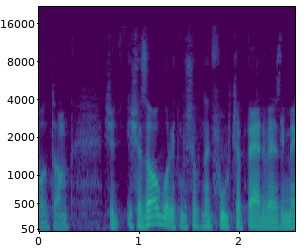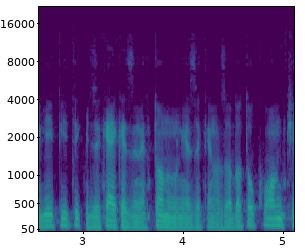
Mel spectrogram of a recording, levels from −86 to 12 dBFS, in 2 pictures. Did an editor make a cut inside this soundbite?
yes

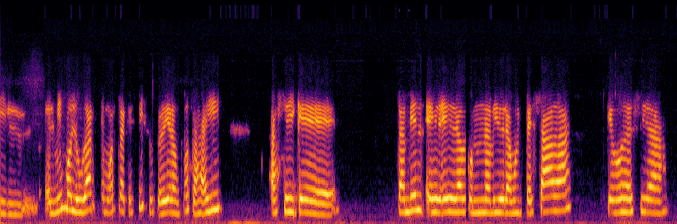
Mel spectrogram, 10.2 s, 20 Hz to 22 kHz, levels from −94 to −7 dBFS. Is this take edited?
yes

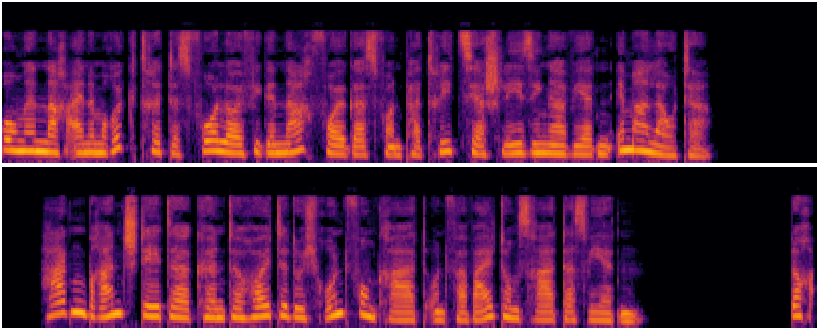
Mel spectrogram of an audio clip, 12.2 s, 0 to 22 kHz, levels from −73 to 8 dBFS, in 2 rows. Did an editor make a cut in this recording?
yes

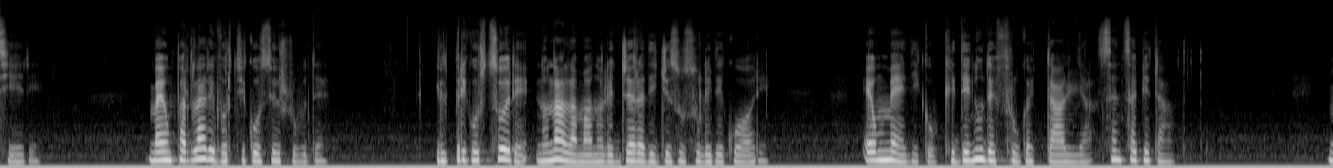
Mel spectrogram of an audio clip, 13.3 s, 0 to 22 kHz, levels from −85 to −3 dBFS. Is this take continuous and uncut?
no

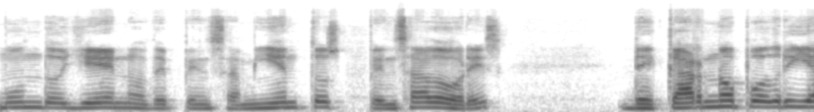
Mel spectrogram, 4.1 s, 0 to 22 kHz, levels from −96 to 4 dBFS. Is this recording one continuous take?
no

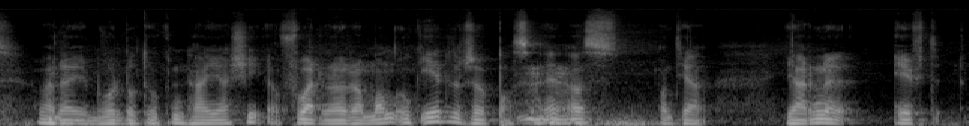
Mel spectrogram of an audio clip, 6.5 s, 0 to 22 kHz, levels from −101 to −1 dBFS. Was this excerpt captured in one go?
yes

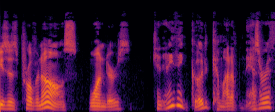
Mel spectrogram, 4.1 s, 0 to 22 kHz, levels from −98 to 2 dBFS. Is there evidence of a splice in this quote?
yes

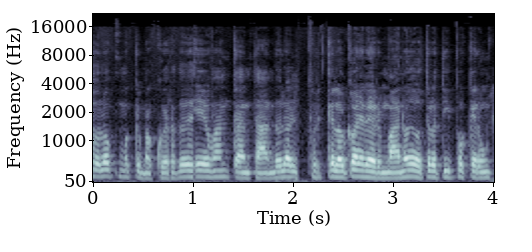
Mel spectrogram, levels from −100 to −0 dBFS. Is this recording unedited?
no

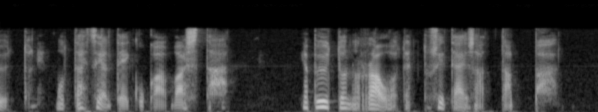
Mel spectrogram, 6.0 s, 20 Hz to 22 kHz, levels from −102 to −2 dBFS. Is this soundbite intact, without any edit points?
yes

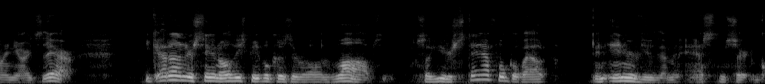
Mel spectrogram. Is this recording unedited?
yes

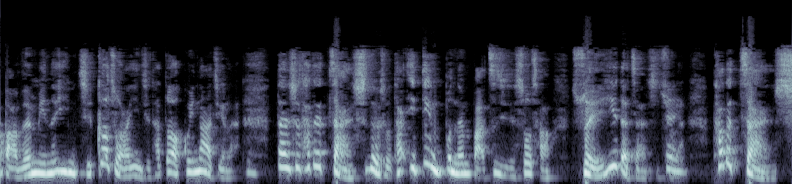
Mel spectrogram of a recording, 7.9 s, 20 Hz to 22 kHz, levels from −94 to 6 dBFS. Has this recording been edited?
no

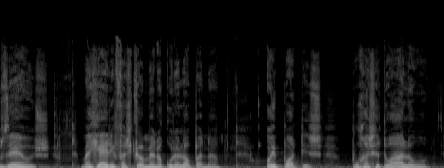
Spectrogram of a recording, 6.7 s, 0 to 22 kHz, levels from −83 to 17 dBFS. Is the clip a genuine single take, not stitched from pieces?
yes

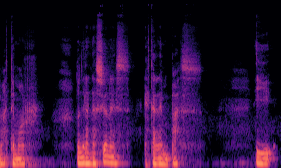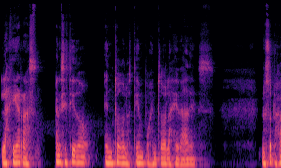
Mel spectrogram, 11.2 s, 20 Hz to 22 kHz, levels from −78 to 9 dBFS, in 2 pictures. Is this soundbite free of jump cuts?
no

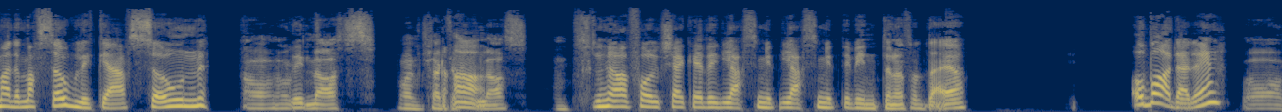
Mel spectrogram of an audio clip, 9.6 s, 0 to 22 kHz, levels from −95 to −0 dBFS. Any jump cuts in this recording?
yes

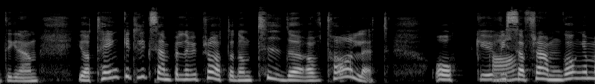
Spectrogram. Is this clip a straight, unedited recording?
yes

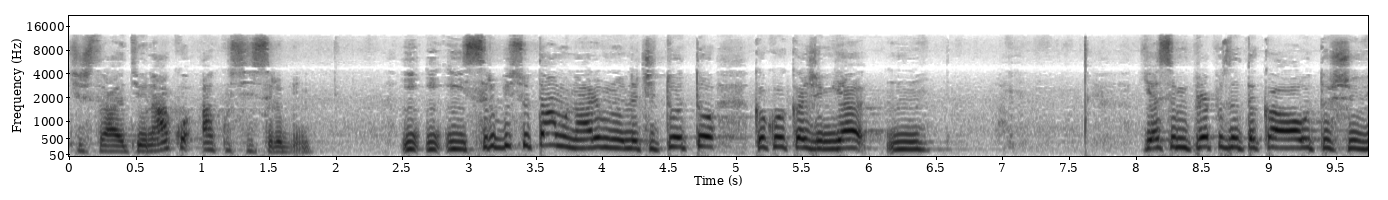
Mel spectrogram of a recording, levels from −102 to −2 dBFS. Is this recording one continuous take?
yes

